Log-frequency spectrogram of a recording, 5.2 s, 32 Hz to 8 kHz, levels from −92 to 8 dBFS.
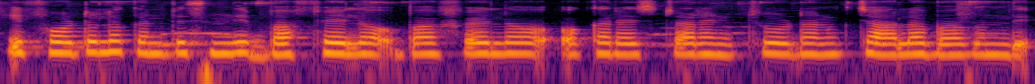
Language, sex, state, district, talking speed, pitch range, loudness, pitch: Telugu, female, Andhra Pradesh, Sri Satya Sai, 115 wpm, 225-245 Hz, -17 LUFS, 230 Hz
